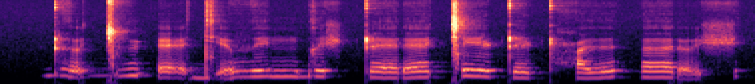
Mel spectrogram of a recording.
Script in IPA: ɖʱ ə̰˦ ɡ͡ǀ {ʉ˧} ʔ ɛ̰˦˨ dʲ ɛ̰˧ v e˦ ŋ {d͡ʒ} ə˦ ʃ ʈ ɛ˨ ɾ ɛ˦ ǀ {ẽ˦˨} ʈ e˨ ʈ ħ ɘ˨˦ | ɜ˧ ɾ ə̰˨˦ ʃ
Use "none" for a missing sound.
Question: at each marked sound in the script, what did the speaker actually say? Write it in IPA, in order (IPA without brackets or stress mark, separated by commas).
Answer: ʉ˦, ɡ, e˦˨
